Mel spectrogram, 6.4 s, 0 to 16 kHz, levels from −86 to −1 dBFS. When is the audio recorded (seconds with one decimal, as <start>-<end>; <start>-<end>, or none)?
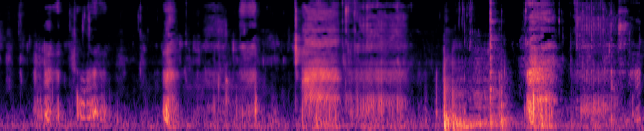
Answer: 4.6-6.4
